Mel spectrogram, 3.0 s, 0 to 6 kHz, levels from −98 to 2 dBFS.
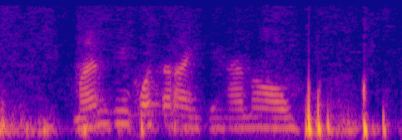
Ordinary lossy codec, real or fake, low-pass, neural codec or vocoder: AAC, 24 kbps; real; 5.4 kHz; none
